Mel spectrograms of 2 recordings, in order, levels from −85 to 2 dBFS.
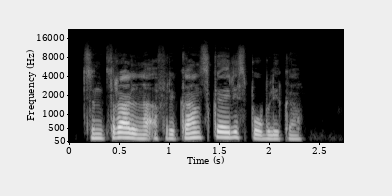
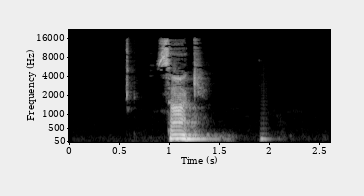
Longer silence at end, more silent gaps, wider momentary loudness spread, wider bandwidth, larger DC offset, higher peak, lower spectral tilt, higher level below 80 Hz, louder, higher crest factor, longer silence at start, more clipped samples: second, 0.4 s vs 0.65 s; neither; second, 11 LU vs 24 LU; second, 11.5 kHz vs 16.5 kHz; neither; about the same, 0 dBFS vs -2 dBFS; first, -8 dB/octave vs -4 dB/octave; second, -66 dBFS vs -54 dBFS; second, -18 LUFS vs -15 LUFS; about the same, 18 dB vs 20 dB; second, 0.15 s vs 0.9 s; neither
